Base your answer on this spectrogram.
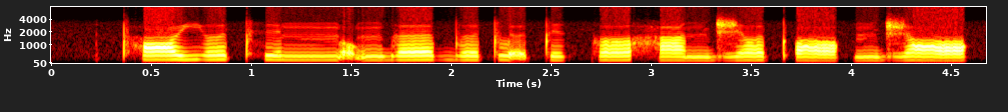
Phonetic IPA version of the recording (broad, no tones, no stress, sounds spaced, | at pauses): tʰ ɒ j ə tʰ ɪ nː ɔ̰ ŋ ɡ ɜ d̪ ə t l ə̰ t ɪ k ʌ h ɑ n d͡ʒ ʌ tʼ ɒ | n d͡ʒ ɒ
